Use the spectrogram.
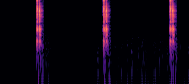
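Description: A clock ticks steadily, three crisp clicks about one second apart, each with a slight doubled snap, against complete silence with no voices.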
